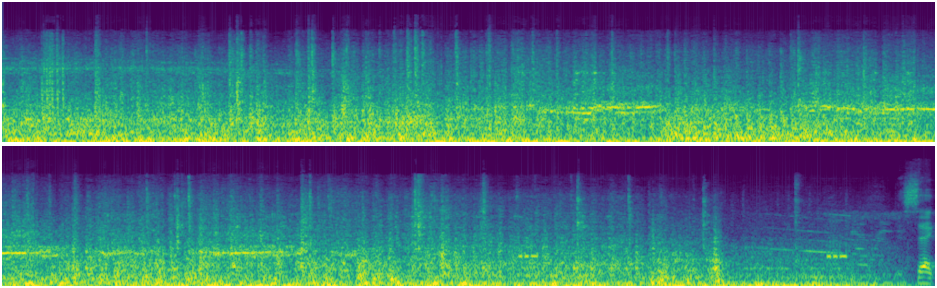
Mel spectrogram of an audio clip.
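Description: A state police cruiser's in-car recording at high speed: a loud, steady drone of engine, tyre and wind noise. A wavering tone rises over it in the middle, with scattered clicks.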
